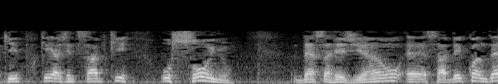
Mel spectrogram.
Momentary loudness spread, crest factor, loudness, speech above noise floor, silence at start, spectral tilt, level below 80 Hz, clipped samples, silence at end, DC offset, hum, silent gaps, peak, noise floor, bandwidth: 6 LU; 14 dB; -16 LUFS; 22 dB; 0 s; -9 dB/octave; -42 dBFS; under 0.1%; 0 s; under 0.1%; none; none; -2 dBFS; -37 dBFS; 5 kHz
